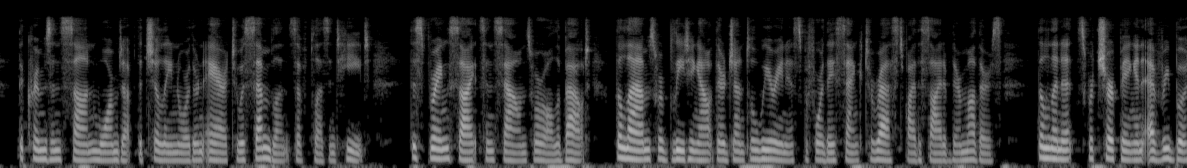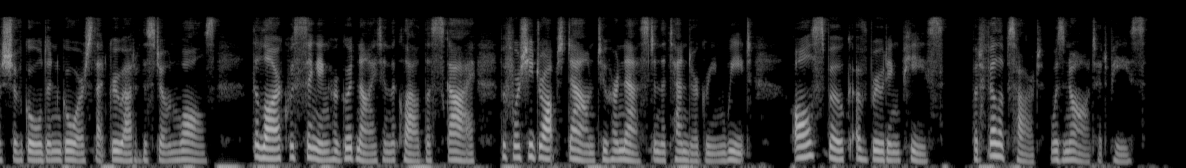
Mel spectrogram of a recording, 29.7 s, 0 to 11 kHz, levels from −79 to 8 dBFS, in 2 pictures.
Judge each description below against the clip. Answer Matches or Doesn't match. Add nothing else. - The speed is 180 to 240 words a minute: Matches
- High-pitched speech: Doesn't match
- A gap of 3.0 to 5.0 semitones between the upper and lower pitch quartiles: Doesn't match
